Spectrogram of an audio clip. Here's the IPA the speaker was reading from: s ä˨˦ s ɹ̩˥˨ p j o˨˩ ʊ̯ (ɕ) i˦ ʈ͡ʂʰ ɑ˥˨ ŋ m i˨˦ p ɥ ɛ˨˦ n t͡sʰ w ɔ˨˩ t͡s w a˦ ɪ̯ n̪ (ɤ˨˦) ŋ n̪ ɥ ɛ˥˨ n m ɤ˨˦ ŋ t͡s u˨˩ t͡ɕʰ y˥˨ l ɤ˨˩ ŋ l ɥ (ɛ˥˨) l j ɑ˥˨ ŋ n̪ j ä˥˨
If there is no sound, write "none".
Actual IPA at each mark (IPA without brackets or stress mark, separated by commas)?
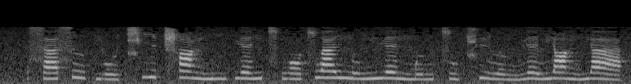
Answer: t͡ɕʰ, ɤ˨˦, ɛ˥˨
